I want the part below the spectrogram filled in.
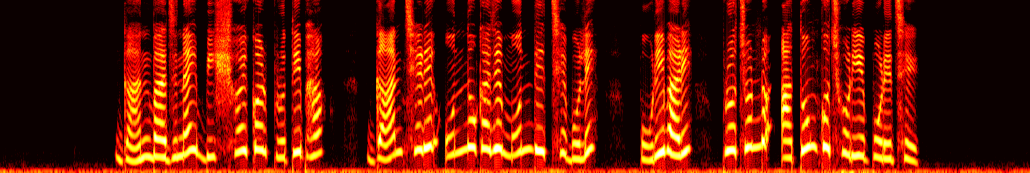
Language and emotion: Bengali, fearful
